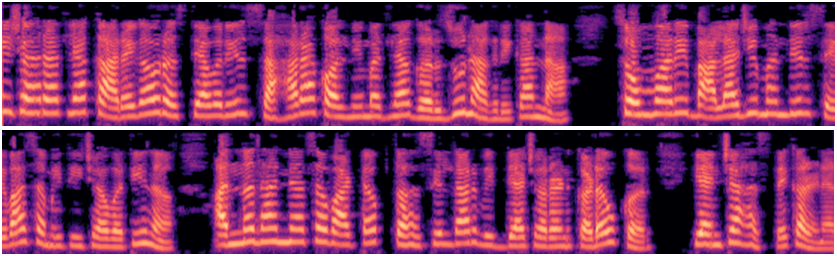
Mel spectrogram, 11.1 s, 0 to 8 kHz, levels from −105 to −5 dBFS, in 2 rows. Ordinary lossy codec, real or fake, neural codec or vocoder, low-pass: none; fake; vocoder, 44.1 kHz, 128 mel bands every 256 samples, BigVGAN v2; 7.2 kHz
